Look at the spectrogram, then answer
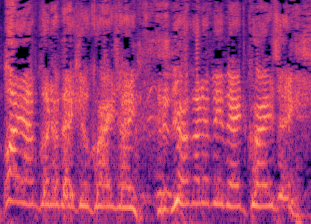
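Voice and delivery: high, hammed-up mock shouting; screamed threat. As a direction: yell back in imitated fury. Acted screaming quarrel.

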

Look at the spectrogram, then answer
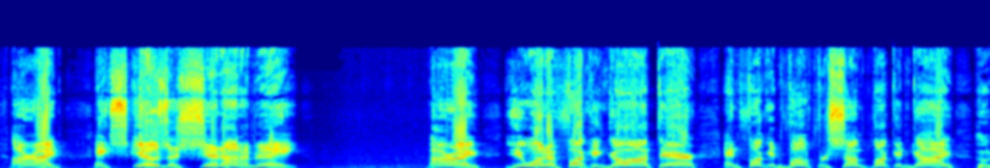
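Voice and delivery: loud, heated shouting rant; angry rant. Real, not acted. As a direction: blast it out, fed up and furious. Ranting about the Republican Party.

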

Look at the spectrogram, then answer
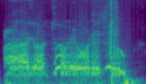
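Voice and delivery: high, loud bratty yell; angry shout. Pretend. Argument over being told sleep.

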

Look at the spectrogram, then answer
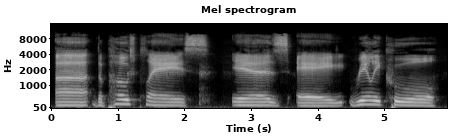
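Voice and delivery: frozen, halting, drawn-out delivery; deer in the headlights. Retold or imitated. Friend freezing in front of the camera, halting and dazed. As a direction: mimic someone freezing on camera, very slowly. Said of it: "a deer in the headlights".

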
